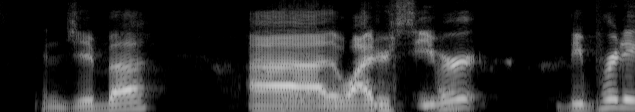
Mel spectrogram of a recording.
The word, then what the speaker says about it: Njigba: Is that Njigba? Njigba, the wide receiver.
